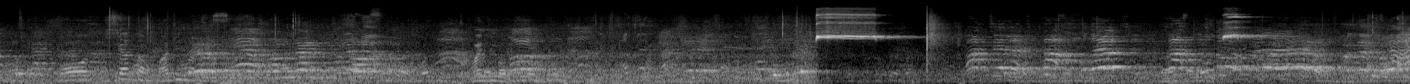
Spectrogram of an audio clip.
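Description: A large crowd shouts and cheers in a big echoing hall.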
